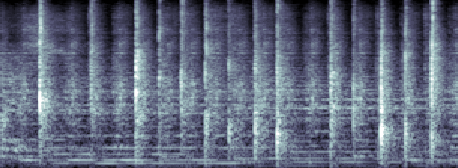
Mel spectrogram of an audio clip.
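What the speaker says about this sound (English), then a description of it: "Clap your hands like this." Sharp hand claps in a steady rhythm, close and distinct, repeating over a children's song backing.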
